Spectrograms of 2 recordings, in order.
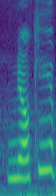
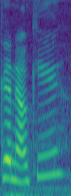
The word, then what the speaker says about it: gnocchi: They pronounce how how they pronounce Noki, but that could be wrong. So, I always pronounce it like or you could do the hard G in the front where it's like ginoki.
